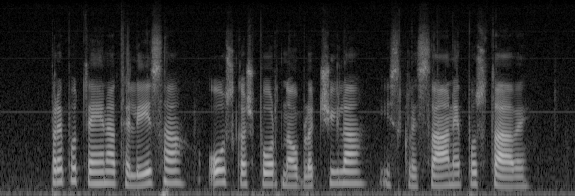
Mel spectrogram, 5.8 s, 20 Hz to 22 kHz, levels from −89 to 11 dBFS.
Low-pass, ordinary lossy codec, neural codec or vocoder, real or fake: none; none; none; real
